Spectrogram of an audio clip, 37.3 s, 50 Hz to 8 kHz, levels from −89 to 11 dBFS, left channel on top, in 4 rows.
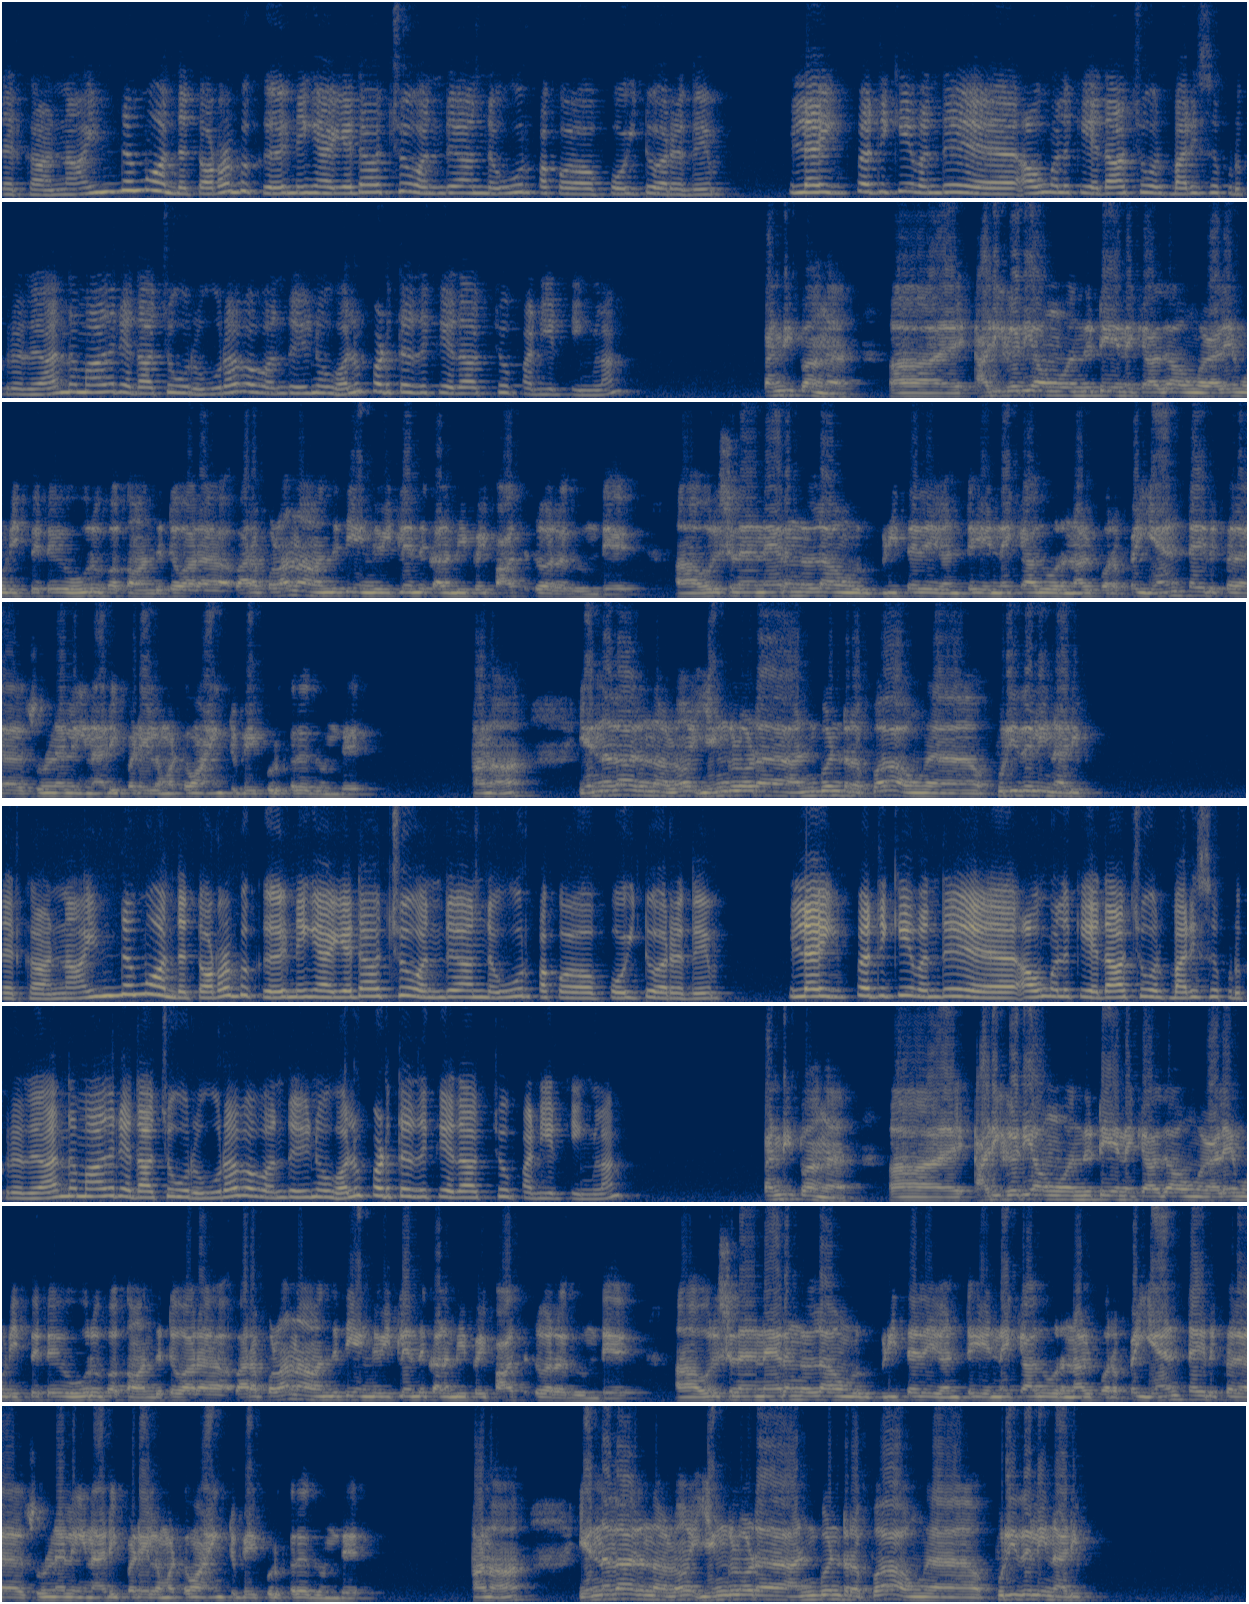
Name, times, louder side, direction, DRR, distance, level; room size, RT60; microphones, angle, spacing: voice 1, 0.0-5.4 5.9-14.0, right 5 dB, 60° right, 0.5 m, -29 dB
voice 2, 15.1-23.4 23.7-30.7 31.5-36.1, right 1 dB, 40° right, 1.0 m, -32 dB
9.8 x 3.5 x 5.0 m
head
